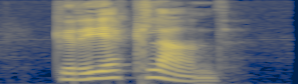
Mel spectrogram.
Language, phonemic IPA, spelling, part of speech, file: Swedish, /ˈɡreːkland/, Grekland, proper noun, Sv-Grekland.ogg
- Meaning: Greece (a country in Southeastern Europe)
